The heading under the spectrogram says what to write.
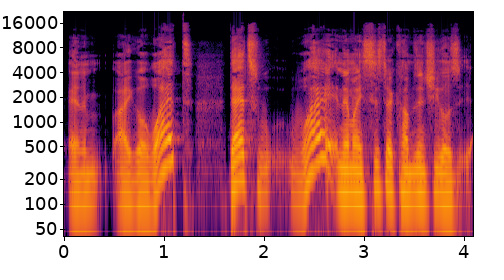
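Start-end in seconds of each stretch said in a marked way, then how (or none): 0.8-2.7 mock shock. His shocked reply retold.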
